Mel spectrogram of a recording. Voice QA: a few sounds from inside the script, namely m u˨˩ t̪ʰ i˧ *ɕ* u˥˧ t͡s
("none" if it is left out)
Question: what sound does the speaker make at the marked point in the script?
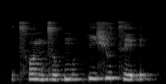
ɕ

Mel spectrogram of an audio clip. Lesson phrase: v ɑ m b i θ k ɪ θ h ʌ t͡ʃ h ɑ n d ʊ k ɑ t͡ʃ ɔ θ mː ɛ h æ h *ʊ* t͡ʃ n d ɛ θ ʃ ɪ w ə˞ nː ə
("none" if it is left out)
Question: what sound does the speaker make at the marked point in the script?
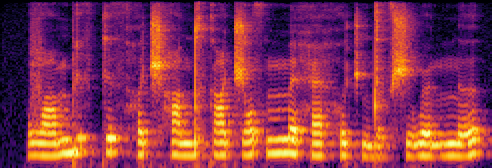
ʊ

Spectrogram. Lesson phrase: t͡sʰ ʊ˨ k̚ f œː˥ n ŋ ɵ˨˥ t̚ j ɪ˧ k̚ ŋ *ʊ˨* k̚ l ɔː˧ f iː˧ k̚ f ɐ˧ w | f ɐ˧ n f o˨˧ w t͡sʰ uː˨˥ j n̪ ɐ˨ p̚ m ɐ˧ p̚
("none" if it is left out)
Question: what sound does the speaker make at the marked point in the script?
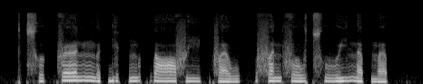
ʊ˥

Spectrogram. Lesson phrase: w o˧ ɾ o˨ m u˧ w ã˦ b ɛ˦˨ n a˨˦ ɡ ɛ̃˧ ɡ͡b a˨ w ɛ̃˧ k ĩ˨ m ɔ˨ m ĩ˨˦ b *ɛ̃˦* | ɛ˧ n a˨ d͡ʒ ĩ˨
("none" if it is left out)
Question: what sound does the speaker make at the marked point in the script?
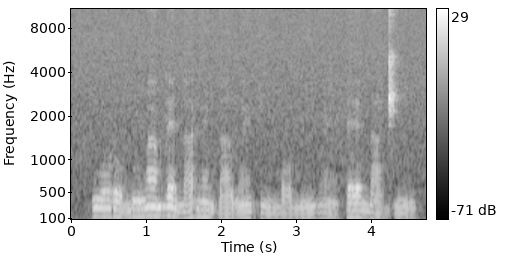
ɛ̃˦˨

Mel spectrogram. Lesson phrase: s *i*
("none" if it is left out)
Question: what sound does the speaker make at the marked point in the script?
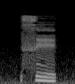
e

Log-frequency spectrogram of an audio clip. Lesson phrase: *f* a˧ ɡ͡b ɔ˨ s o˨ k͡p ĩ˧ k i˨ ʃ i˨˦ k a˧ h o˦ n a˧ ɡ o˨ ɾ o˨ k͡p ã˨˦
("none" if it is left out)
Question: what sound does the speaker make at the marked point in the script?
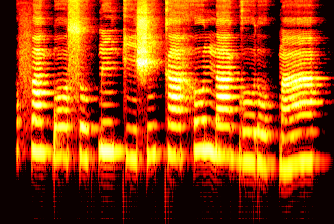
f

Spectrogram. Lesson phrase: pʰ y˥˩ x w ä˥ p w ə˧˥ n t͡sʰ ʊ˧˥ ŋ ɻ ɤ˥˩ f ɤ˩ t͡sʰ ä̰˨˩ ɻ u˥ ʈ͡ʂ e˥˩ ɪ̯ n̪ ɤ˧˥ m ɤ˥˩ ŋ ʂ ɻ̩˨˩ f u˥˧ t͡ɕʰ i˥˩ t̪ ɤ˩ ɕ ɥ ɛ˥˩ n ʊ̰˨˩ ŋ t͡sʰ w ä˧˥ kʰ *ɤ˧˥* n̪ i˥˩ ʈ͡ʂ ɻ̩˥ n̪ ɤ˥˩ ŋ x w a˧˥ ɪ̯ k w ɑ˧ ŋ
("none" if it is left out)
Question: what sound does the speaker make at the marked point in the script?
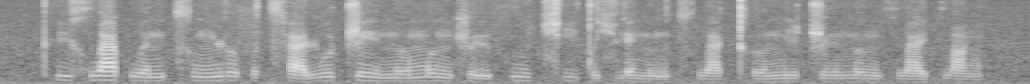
ɤ˧˥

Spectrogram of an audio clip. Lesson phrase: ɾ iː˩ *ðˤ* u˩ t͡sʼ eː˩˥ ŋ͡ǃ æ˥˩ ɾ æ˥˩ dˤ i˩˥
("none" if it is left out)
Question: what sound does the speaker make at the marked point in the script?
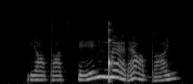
dˤ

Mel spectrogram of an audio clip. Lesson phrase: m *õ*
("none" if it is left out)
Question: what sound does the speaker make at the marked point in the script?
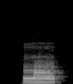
õ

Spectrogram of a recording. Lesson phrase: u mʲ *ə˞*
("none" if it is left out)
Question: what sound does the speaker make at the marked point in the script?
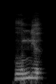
ə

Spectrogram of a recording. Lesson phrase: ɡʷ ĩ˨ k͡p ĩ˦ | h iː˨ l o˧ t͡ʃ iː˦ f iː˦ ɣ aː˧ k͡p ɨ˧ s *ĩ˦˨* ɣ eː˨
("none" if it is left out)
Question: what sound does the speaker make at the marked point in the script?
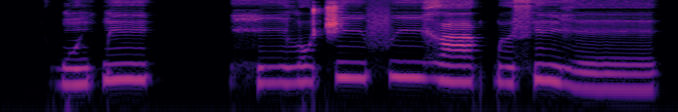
ĩ˦˨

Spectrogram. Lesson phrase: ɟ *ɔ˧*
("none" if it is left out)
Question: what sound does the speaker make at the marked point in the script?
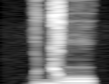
o˧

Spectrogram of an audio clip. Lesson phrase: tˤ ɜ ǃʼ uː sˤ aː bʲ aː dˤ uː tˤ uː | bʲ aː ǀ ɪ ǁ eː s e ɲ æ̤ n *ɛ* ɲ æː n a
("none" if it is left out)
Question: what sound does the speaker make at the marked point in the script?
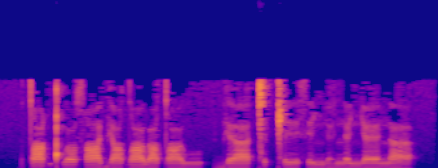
æ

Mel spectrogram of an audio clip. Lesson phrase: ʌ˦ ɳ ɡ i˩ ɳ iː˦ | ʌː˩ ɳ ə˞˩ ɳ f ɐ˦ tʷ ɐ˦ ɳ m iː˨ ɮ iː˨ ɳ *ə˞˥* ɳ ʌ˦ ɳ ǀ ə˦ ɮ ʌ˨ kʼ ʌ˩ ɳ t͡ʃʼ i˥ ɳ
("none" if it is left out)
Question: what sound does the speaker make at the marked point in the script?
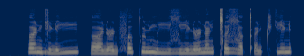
ə˞˥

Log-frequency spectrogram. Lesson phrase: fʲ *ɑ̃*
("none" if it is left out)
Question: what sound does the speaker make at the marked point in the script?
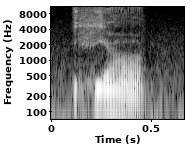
ɑ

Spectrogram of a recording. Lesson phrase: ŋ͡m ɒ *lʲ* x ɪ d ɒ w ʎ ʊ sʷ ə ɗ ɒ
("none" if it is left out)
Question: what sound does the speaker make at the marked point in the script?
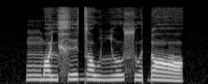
lʲ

